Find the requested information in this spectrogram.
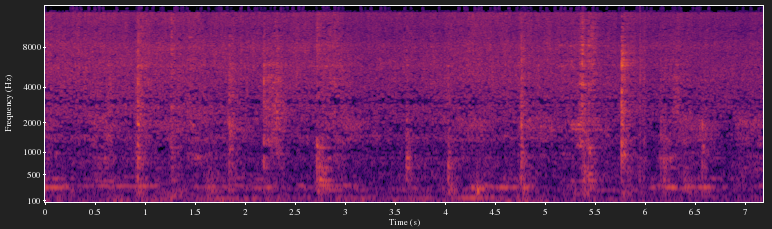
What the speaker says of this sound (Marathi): आपण हा चांगला कांदा परतून घेणार आहोत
